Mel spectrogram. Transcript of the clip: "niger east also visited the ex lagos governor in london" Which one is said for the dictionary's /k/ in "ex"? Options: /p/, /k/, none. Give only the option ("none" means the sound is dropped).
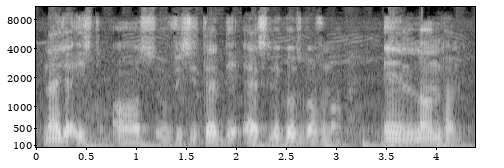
none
